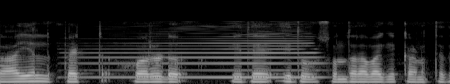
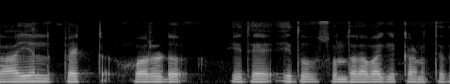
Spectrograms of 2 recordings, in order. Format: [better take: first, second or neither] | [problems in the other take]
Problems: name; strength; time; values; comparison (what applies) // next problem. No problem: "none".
second | background sound (Bowed string instrument); 8 dB below the speech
